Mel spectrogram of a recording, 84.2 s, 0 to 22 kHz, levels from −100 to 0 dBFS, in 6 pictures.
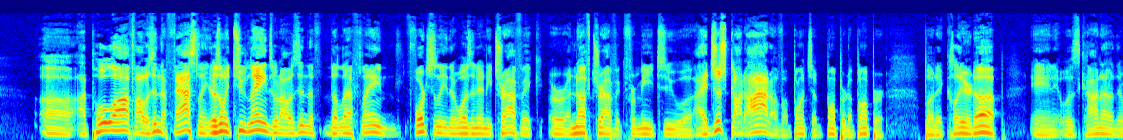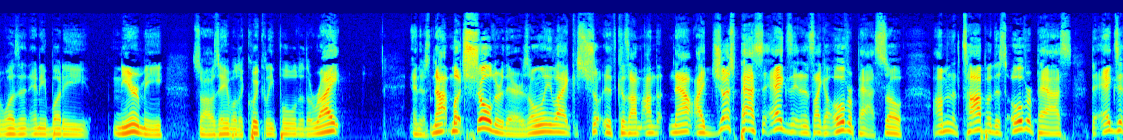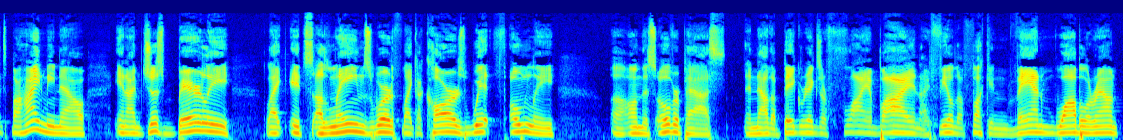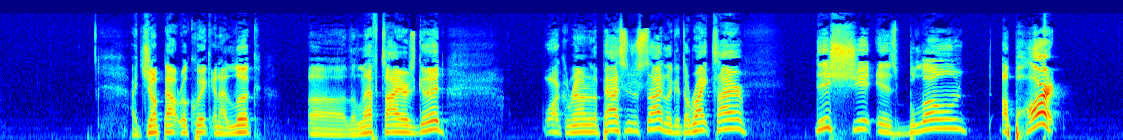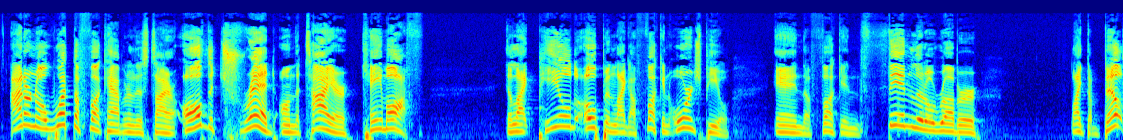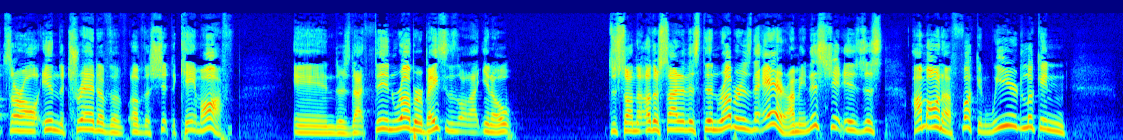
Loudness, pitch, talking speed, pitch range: -26 LUFS, 155 Hz, 180 wpm, 130-190 Hz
